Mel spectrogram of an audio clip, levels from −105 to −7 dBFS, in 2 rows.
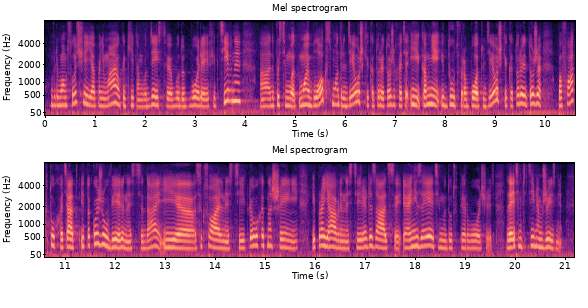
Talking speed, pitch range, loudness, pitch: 165 wpm, 195-240 Hz, -27 LUFS, 215 Hz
